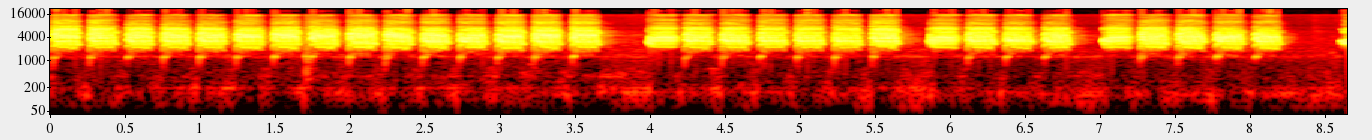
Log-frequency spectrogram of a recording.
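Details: Asian pied starling in vigorous singing mode, used to provoke and tutor other birds. A fast, harsh, rasping note is repeated about four times a second in long bursts, broken by brief pauses.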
